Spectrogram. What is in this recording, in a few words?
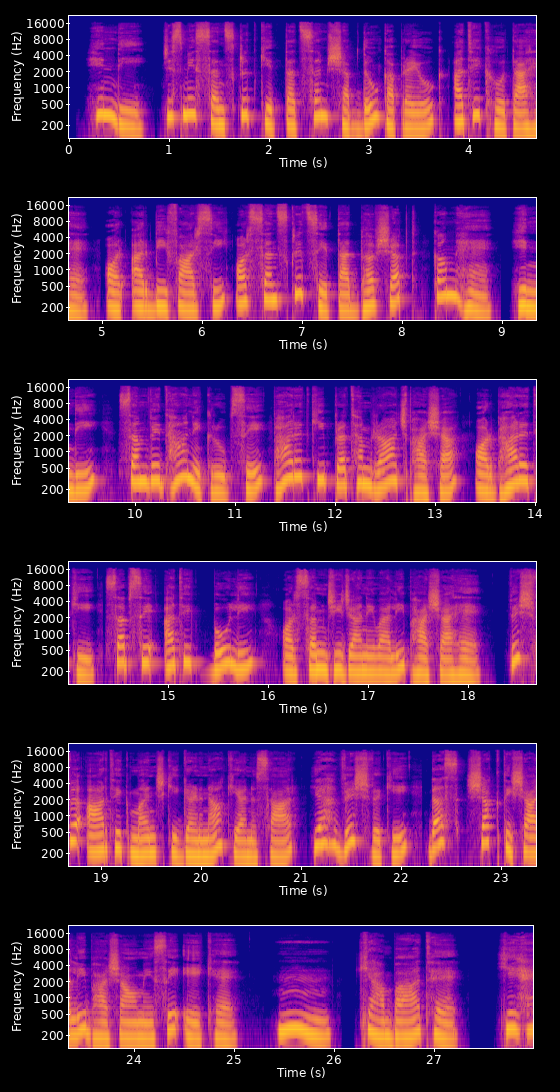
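Documentary Hindi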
